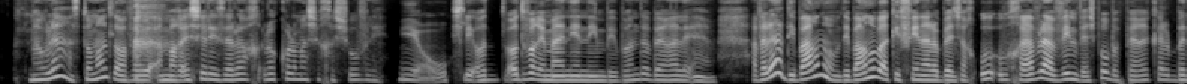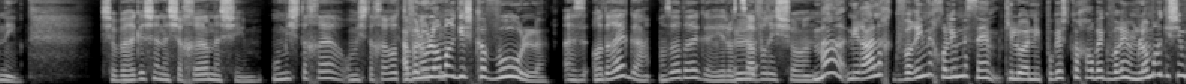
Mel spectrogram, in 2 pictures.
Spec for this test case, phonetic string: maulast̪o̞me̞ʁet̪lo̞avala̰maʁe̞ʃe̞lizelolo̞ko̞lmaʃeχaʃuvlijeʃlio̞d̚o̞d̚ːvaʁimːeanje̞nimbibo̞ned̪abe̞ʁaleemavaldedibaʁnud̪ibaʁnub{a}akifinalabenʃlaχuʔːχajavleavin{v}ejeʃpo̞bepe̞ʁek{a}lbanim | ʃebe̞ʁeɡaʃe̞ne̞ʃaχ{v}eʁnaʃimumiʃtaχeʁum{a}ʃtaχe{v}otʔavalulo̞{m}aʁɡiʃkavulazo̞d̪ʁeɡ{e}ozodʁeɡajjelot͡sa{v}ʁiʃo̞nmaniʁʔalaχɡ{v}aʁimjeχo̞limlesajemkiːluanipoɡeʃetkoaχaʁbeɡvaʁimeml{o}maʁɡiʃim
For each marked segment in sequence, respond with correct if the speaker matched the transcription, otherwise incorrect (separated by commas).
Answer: incorrect, correct, correct, incorrect, incorrect, incorrect, correct, incorrect, correct, correct, correct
